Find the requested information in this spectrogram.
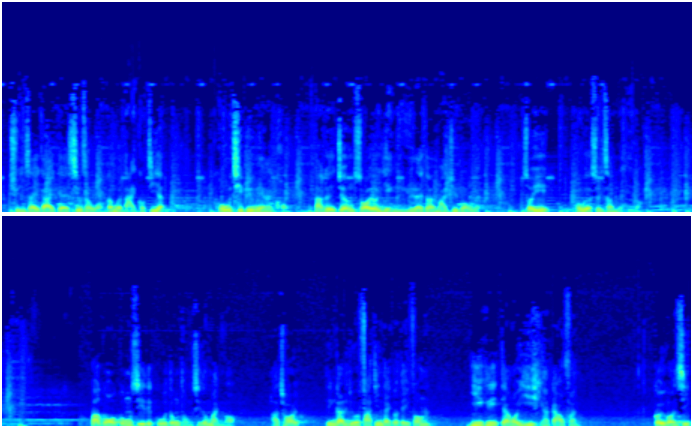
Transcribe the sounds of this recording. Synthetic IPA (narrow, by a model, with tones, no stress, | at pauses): t͡ʃʰyː˨˩nsɐ˧jkaː˧jkɛː˧siː˥wsɐ˨wɔː˨˩ŋkɐ˥mkɛː˧t̪a̰ː˨jkɔː˧k̚t͡siː˥jɐ˦˥t̚ | ho˨˥wt͡sʰiː˨˧pi˨˥wmɛː˨ŋhɐ˨˩jkʰɔ̰ː˨˩ŋ | t̪aː˨nkʰte˨jt͡ʃœː˥ŋsɔː˨˥jɐ˨˧wjɪ˨˩ŋjyː˨lɛː˥t̪o˥hjmaː˨˧jt͡ʃyː˥˩po˨˥wkɛ˧sɔː˨˥jiː˧ho˨˥wjɔ˨˧wsɵ˧nsɐ˥mkɛ˧liː˥kɔː˨˩ | paː˥wkʰu˧t̚ŋɔː˧kʊ˥ŋsiː˥t̪ɪ˥kːuː˨˥t̪ʊ˥ŋt̪ʰʊ˨˩ŋsiː˨˩t̪o˥wmɐ˨nŋɔː˨˧ | ʔa̰ː˧t͡ʃʰɔː˧j | t̪i˨˥mkaː˨˥le˨˩ʊ˨ŋː˧faː˧t̚t͡si˨˥nt̪ɐ˨˩kɔː˧t̪e˨jfɔː˥ŋlɛː˥ | jiː˥t̪iː˥t͡sɐ˨ŋɔː˨˧jiː˨˧t͡sʰi˨˩nkaː˧kaː˧wfɐ˧n | kɵ˧ɥkɔː˧nsiː˧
